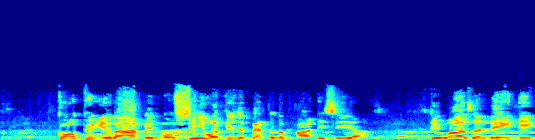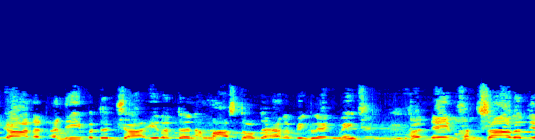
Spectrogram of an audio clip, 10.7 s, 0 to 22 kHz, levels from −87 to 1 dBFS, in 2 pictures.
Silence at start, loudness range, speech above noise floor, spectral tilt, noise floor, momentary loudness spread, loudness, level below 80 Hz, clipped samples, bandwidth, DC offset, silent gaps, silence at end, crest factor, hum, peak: 0 s; 3 LU; 22 dB; -3.5 dB/octave; -40 dBFS; 7 LU; -18 LUFS; -66 dBFS; under 0.1%; 9 kHz; under 0.1%; none; 0 s; 12 dB; none; -6 dBFS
